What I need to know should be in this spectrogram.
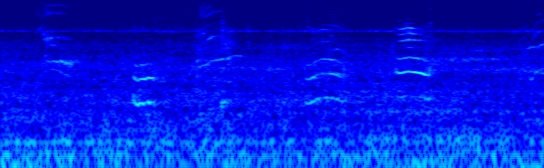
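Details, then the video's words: Meowing mother cat asking for her kittens to go back in the nest; softer, fainter curved meows come in a loose series, partly masked by low-pitched background noise and brief knocks. "Mamãe gata mia pedindo para colocar os filhote no ninho"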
